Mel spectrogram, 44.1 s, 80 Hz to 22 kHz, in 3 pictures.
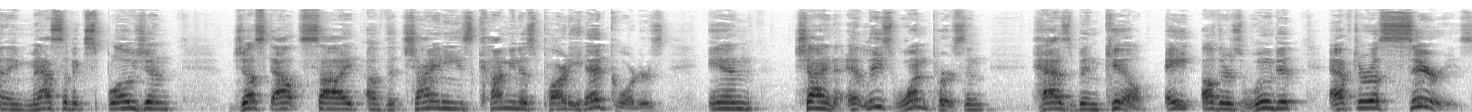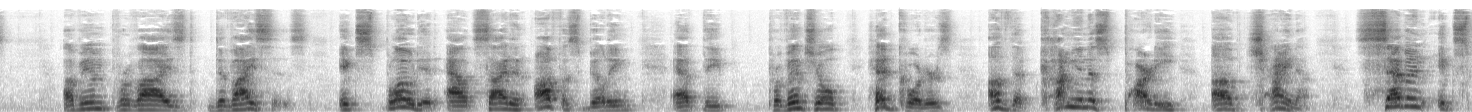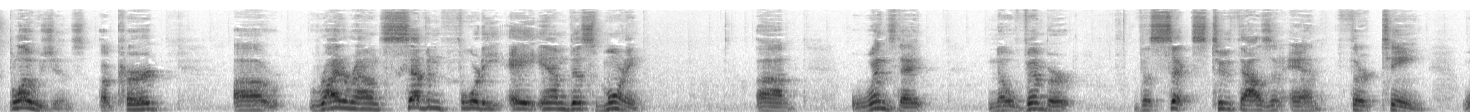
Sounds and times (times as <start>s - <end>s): Speech: 0.0s - 14.8s, 15.4s - 31.1s, 31.8s - 35.9s, 37.0s - 37.4s, 38.0s - 44.1s.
